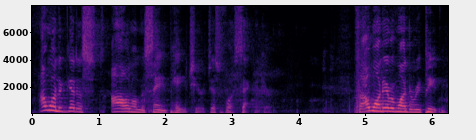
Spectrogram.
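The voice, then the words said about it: Texas accent. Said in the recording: “It's that Texas accent, y'all.”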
